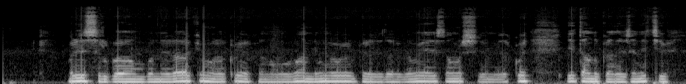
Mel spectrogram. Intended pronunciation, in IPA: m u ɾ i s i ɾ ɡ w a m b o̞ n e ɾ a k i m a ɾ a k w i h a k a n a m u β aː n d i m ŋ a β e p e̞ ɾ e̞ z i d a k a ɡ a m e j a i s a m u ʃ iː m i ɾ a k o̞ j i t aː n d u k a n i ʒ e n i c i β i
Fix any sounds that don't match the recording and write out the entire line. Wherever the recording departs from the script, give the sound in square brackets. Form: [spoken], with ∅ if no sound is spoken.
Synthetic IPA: m u ɾ i s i ɾ ɡ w a m b o̞ n e ɾ a k i m a ɾ a k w i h a k a n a m u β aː n d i m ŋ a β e p e̞ ɾ e̞ z i d a k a ɡ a m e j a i s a m u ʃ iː m i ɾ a k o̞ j i t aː n d u k a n i ʒ e n i c i β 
